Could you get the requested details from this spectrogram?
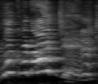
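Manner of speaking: high, loud, laughing mock boast; hammed-up triumphant squeal; proud dog. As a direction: shout it like a dog showing off its catch. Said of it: "he's like".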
